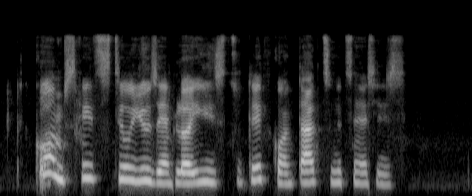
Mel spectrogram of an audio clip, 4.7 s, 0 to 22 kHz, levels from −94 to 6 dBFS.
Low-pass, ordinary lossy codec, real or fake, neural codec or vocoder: none; none; fake; codec, 24 kHz, 3 kbps, HILCodec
